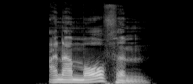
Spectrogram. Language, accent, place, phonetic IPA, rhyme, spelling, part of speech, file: German, Germany, Berlin, [anaˈmɔʁfm̩], -ɔʁfm̩, anamorphem, adjective, De-anamorphem.ogg
- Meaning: strong dative masculine/neuter singular of anamorph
